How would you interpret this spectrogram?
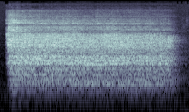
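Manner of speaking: loud hissing noise burst; imitated radio static. Imitating the noise of two stations mixed, loud static hiss. You just hear.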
